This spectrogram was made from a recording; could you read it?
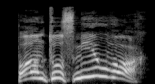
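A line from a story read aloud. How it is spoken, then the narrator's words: Shouting. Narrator (Russian): крикнул он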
